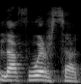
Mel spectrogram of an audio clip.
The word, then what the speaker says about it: La Fuerza: La Fuerza. Did I say that right? – Sí. – I did. Yes.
